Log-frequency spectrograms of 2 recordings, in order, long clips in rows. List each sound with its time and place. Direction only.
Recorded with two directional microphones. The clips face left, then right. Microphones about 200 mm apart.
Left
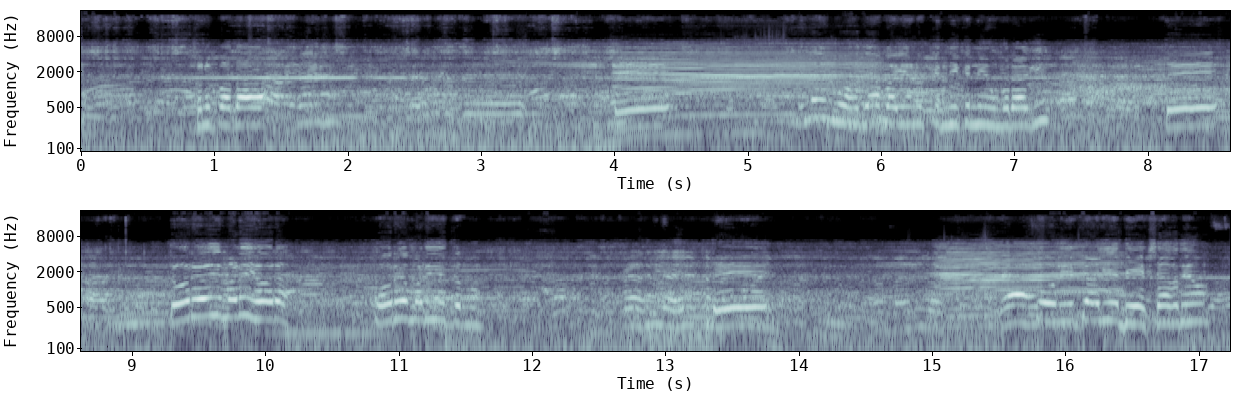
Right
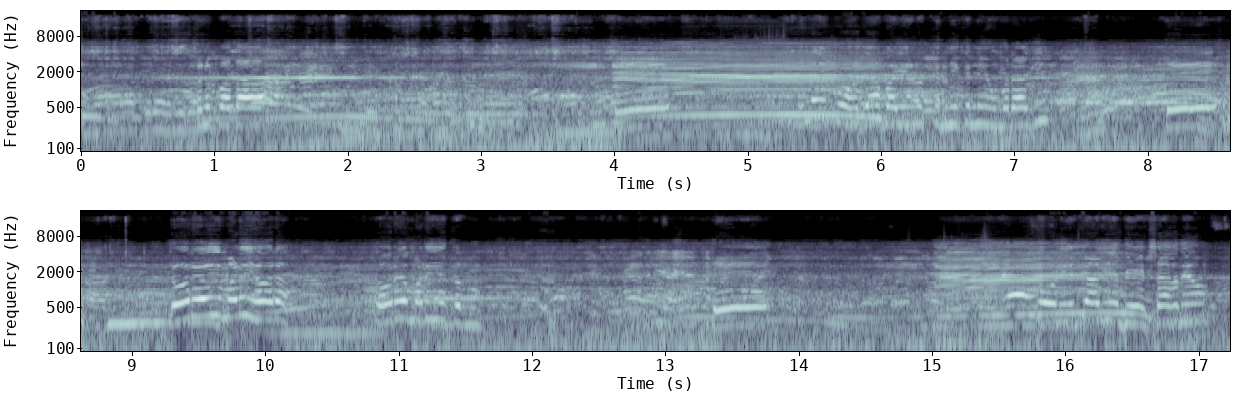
0.9 s a man's voice: 10° left (ahead or behind)
3.9 s cattle: 50° right (ahead or behind)
5.9 s a man's voice: 5° left (ahead or behind)
8.2 s a man's voice: 5° left (ahead or behind)
12.7 s speech: 45° left (ahead or behind)
13.4 s a man's voice: 10° left (ahead or behind)
15.0 s cattle: 50° right (ahead or behind)
16.1 s a man's voice: 15° left (ahead or behind)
